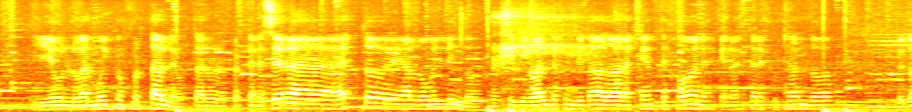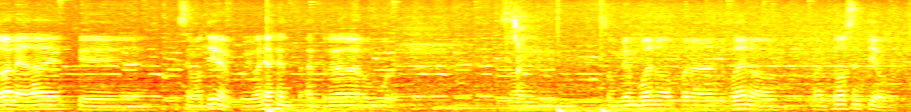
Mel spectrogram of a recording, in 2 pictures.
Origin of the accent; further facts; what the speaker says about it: Puente Alto, Santiago Metropolitan Region, Chile; soy de acá, de Puente, ya vivo hace muchos años en Puente Alto.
